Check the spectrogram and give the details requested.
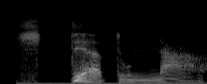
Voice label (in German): Narr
